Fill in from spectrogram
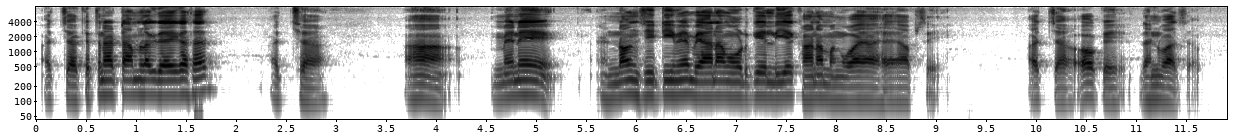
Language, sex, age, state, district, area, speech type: Hindi, male, 18-30, Rajasthan, Karauli, rural, spontaneous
